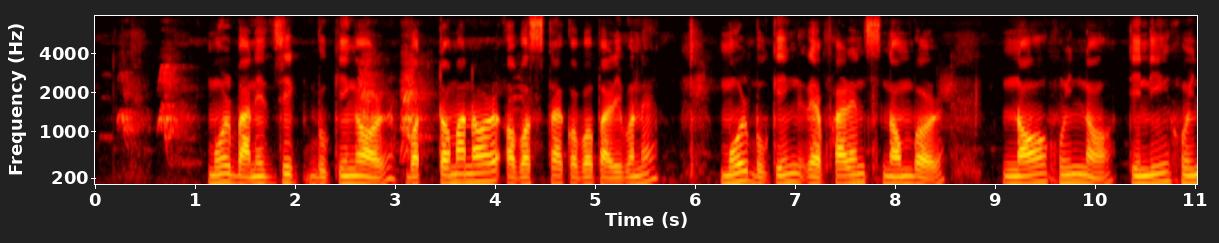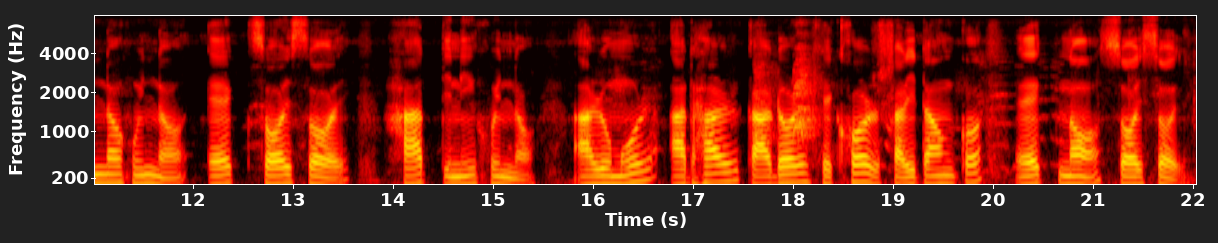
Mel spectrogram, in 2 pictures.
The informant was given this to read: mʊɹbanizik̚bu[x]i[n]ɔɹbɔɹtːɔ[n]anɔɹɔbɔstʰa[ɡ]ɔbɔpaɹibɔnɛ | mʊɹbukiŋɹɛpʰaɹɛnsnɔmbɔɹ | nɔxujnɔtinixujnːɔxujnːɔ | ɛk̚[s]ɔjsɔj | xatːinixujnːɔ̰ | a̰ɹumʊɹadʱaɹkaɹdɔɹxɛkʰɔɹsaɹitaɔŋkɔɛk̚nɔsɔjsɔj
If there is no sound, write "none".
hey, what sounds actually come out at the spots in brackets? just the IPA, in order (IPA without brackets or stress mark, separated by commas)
k, ŋ, m, k, s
